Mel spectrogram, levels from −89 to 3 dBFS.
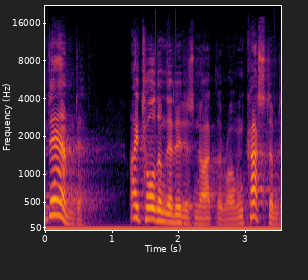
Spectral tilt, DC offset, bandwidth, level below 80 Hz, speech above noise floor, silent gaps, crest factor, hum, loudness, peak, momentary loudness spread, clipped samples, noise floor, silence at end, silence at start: -4 dB/octave; 3%; 18.5 kHz; -68 dBFS; 35 dB; none; 20 dB; none; -22 LUFS; -4 dBFS; 15 LU; under 0.1%; -57 dBFS; 0 s; 0 s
